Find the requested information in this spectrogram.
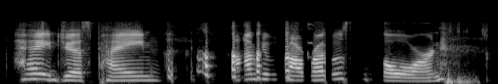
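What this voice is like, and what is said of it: Bad put-on Southern Texas accent. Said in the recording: “the awful Southern Texas accent I tried to accomplish earlier in this episode. And I'll give it one more shot just for you”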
